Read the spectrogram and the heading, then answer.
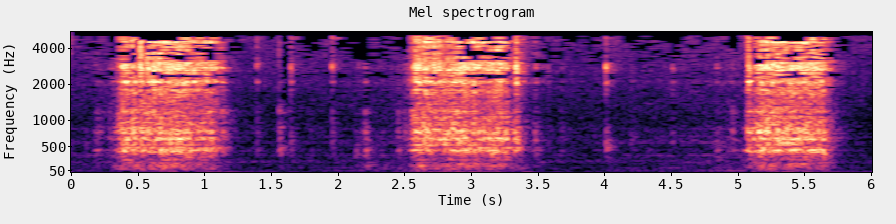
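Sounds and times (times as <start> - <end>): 
noisy creaking chainsaw: 0.3 - 1.2, 2.5 - 3.5, 5.0 - 5.8.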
